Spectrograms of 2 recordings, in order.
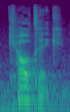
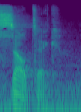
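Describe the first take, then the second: First: It is pronounced the overseas way. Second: It is pronounced like the Boston Celtics. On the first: This is how people over there say it. The speaker calls it wrong. "It's not Celtic" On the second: This is how Americans say it. The speaker calls it right. "we say Celtic because of the Boston Celtics"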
